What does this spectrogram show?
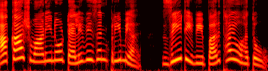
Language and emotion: Gujarati, neutral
